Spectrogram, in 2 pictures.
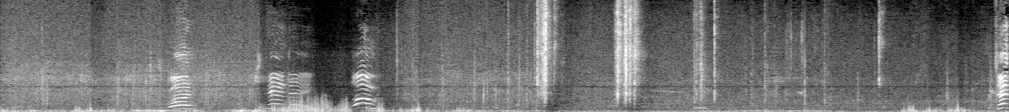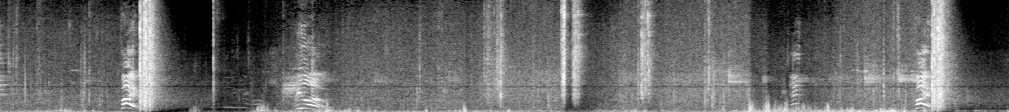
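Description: Rifle volleys fired in salute by an honour guard, each sharp crack preceded by shouted drill commands. The two loudest volleys come about two-thirds of the way through and just before the end.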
